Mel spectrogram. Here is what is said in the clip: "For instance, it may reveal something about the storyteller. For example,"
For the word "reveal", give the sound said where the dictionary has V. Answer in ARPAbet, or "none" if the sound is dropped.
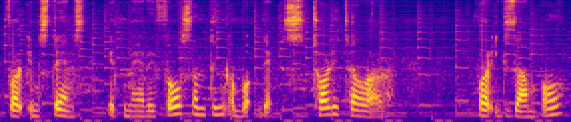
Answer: F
